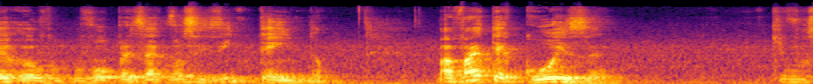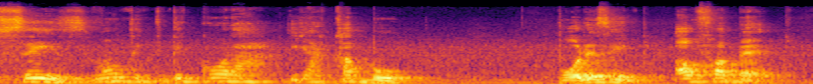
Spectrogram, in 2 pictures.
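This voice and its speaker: Emphatic Brazilian teacher in an echoey room. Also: male voice, a little high, distant mic. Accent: Brazilian Portuguese. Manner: emphatic, blunt, playful, repeats himself. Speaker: Korean teacher. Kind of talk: online language lesson.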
